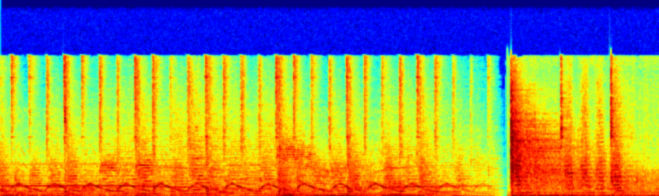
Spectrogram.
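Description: Police-style siren sound effect in a TV show's transition sting: a fast rising-and-falling wail over music with a quick, even beat, cutting off abruptly about five seconds in as the music carries on.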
